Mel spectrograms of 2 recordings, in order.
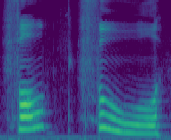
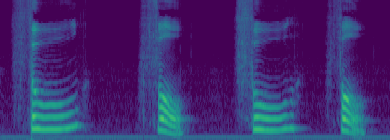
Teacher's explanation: we want to have rounded lips full fool both of them require a dark L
